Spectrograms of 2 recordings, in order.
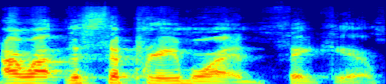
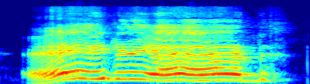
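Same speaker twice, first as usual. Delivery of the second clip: very high holler with wide pitch swings; 13 semitones higher, 3 dB louder than usual. Acting out a favorite movie line: Sylvester Stallone as Rocky yelling. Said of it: "wanna hear my favorite line?".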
